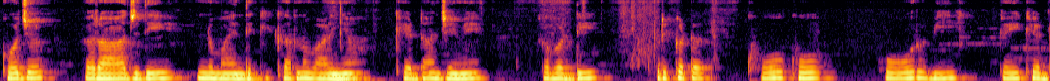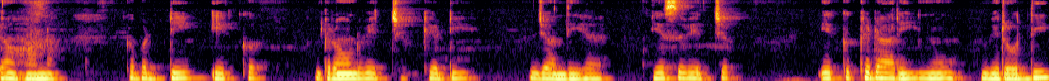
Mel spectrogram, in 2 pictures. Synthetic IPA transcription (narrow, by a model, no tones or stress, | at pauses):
kʊd͡ʒ | ɾaːd͡ʒd̪iːnʊmãːɪnd̪ɡiːkəɾənʋaːɭijãːkʰeːɖãːd͡ʒɪʋẽː | kəbəɖiː | kɾɪkəʈ | kʰoːkʰoː | hoːɾʋiː | kəiːkʰeːɖãːɦən | kəbəɖiːɪk | ɡɾaːʊɳɖʋɪt͡ʃkʰeːɖiː | d͡ʒãːnd̪iːɦɛː | ɪsʋɪt͡ʃ | ɪkʰːɪɖaːɾiːnũːʋɪɾoːd̪iː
